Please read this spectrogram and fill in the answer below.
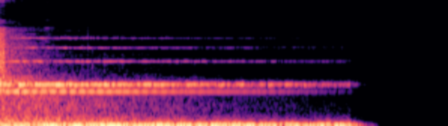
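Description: Logo sting sound effect: a sustained ringing tone over a low rumble, slowly fading, then cutting off suddenly about three and a half seconds in.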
